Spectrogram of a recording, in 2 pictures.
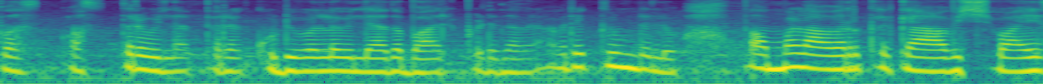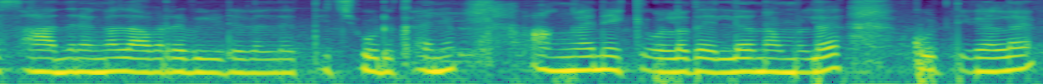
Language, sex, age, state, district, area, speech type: Malayalam, female, 18-30, Kerala, Idukki, rural, spontaneous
